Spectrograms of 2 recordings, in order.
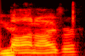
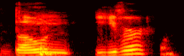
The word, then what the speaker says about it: Bon Iver: It's not Bon Iver. It's Bone Iver.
